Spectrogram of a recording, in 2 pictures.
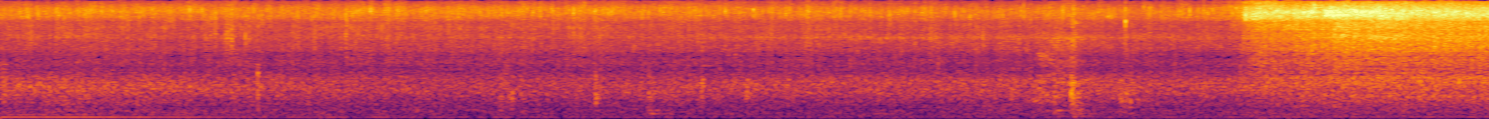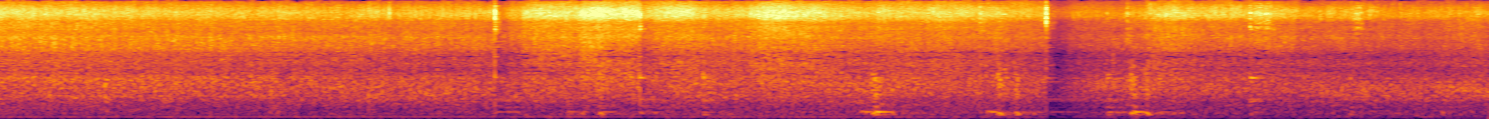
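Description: Tomato curry sizzling in a wok; about nine seconds in, water goes in to stop the sauce catching and the sizzle jumps to a much louder hiss with steam. Through the second half a metal spoon scrapes and stirs the pan.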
